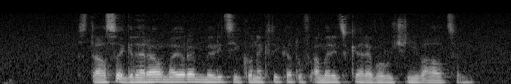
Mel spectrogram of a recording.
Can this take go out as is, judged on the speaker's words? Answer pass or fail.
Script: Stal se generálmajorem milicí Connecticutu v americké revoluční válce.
pass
